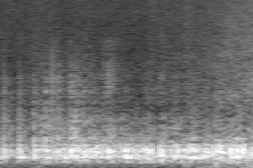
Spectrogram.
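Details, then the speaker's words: Needle EMG, medial gastrocnemius muscle, subject pushing down: very normal motor unit sound, unlike abnormal units which thump loudly like an idling motorcycle. "and this is a very very normal sound the abnormal motor unit sound will be thumping and will be very very loud like a motorcycle idling"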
